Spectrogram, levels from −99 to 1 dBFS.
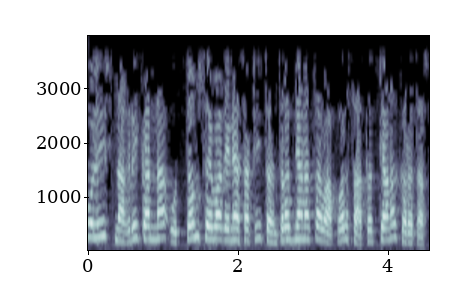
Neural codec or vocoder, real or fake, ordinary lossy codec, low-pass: none; real; none; 3.6 kHz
